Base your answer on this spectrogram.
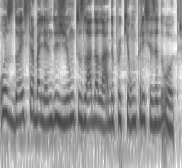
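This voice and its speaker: The woman's voice is somewhat breathy and medium in pitch. She keeps a moderate pace. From Brazil, Sorocaba (São Paulo state). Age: 30s. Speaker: podcast host and cachaça importer. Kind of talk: casual monologue.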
